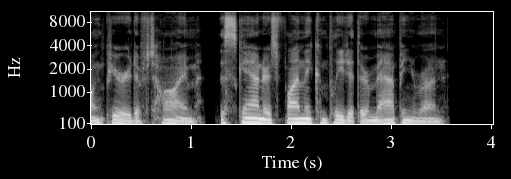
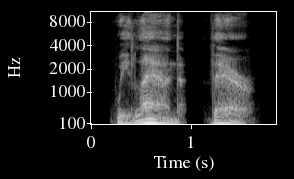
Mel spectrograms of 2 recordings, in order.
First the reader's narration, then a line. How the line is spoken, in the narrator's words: announced in a commanding tone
